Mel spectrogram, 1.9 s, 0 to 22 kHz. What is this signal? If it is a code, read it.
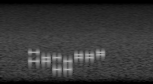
Multi-frequency trunk signalling (R1, as on North American trunks), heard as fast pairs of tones, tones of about 70 ms. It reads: KP 64200 ST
